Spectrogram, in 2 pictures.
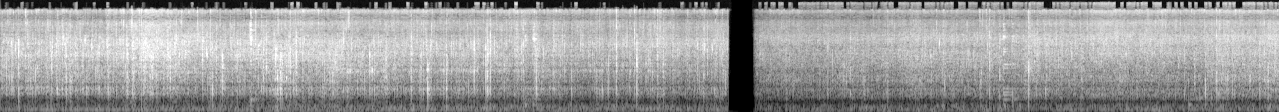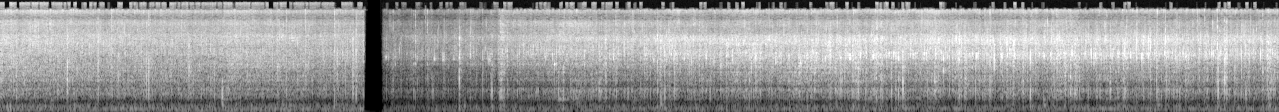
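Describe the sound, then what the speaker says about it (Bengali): Small mourola fish frying in mustard oil in a pan, a loud, steady crackling sizzle running continuously, briefly cut out twice, with no voices. "প্রথমে মৌরলা মাছগুলো ভেজে নিচ্ছি"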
